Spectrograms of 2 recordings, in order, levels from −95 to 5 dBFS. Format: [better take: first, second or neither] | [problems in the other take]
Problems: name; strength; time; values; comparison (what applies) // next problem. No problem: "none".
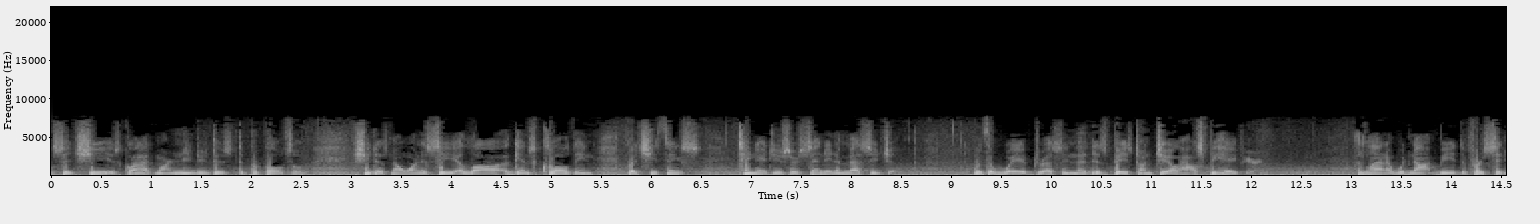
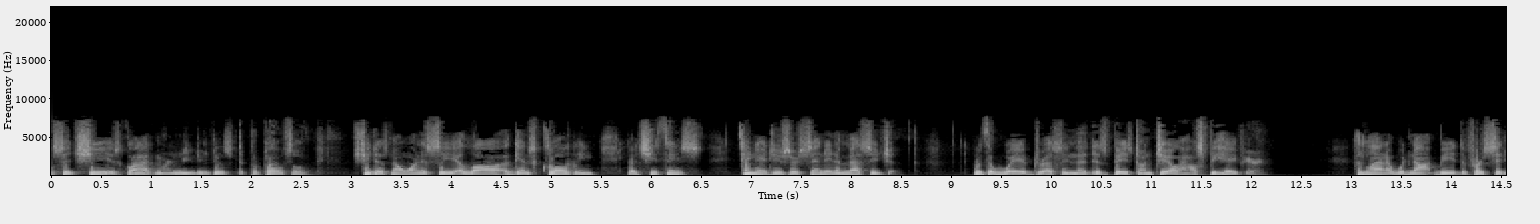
first | noise reduction (neural mask model DeepFilterNet 3)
